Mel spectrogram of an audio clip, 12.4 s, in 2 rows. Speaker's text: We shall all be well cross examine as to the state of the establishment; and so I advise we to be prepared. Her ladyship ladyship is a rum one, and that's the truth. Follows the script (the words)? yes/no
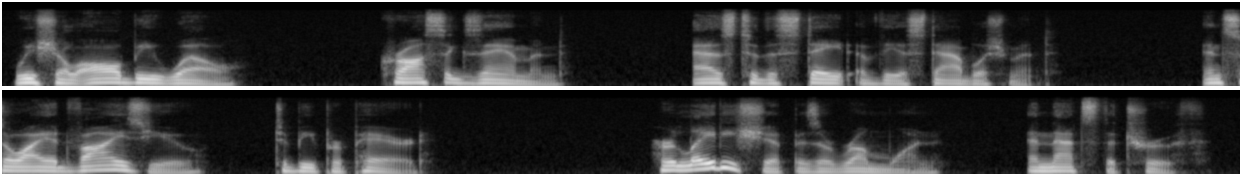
no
